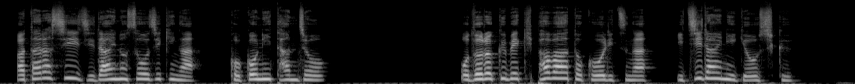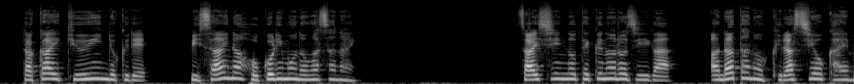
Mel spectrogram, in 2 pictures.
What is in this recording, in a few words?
female; 落ち着いた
